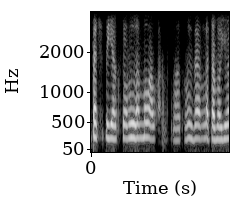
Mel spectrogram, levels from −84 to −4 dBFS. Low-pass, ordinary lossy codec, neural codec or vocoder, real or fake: 3.6 kHz; Opus, 16 kbps; codec, 16 kHz in and 24 kHz out, 0.4 kbps, LongCat-Audio-Codec, four codebook decoder; fake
